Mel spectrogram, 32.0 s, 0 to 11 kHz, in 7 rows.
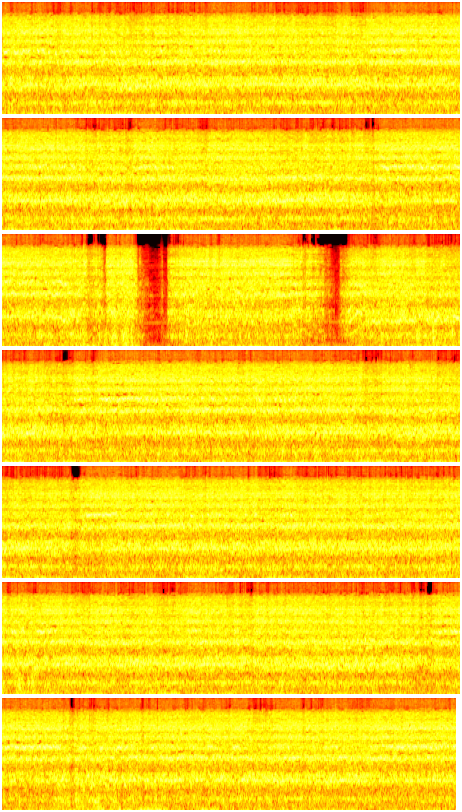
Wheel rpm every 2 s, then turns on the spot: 220, 230, 220, 220, 210, 130, 150, 220, 230, 220, 230, 230, 230, 220, 220, 230.
none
